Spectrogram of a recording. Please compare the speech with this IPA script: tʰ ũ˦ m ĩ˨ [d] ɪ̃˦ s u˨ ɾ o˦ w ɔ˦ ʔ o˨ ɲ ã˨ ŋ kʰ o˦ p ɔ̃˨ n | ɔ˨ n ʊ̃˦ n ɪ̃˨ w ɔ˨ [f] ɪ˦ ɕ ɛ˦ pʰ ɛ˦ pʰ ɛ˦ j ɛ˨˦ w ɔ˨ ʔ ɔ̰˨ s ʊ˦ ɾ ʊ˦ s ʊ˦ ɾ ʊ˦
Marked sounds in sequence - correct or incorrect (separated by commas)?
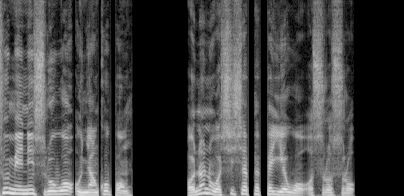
incorrect, incorrect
